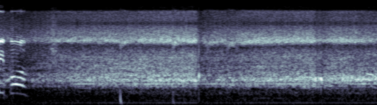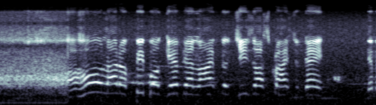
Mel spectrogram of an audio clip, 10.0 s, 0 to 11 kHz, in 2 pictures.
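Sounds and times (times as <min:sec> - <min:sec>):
busy city street hiss: 0:00.0 - 0:10.0.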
